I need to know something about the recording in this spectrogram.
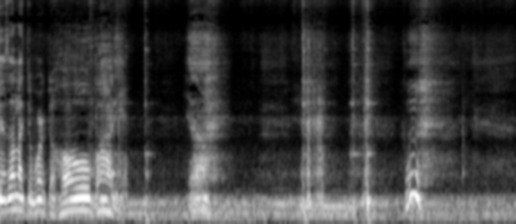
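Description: Metal weight plates clank.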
